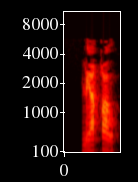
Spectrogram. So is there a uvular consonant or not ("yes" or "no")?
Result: yes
